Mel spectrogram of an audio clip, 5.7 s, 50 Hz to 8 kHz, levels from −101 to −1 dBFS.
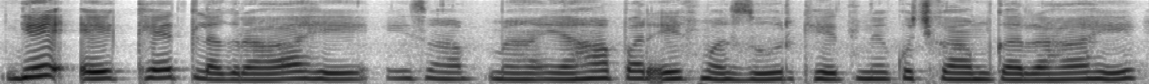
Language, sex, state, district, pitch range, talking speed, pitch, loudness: Hindi, female, Madhya Pradesh, Bhopal, 225-260 Hz, 175 wpm, 240 Hz, -17 LUFS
